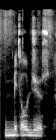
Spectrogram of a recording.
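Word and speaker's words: Betelgeuse: Бетельгейзе. Вот она читается по-английски как Битлджус.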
